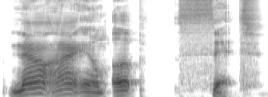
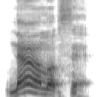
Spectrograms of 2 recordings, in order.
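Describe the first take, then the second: First: Slow "Now I am upset" with AM leaned on; slow, stressed repeat. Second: Said in the usual way. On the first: Shown as a demonstration. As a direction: spell out "Now I am upset" slowly. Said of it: "repeats it slower". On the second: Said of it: "repeats his complaint".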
